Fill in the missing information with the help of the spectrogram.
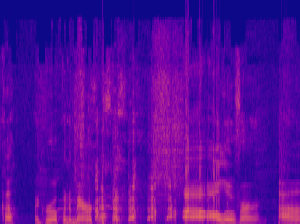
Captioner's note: laughter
